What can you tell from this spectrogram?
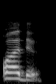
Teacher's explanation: قاف موٹا، دال پہ کلکلا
